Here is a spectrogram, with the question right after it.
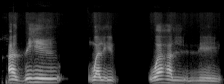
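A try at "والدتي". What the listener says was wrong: Walidati. Walidati. Don't put, you are putting Hamza. You are putting Hamza. There's not Hamza, it's Alif. There's a difference between wa'a leader, wa'a.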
